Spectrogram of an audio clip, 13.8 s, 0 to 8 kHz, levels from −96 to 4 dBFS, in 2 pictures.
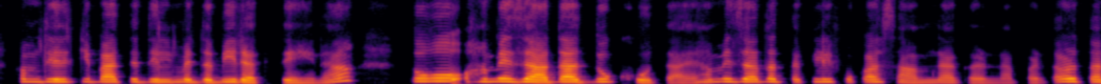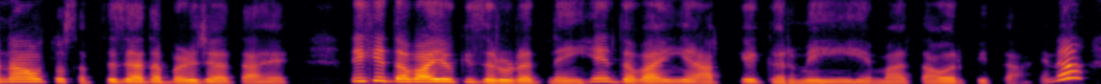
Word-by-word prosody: हम 260 -1 -5
दिल 250 0 +2
की 265 - -8
बातें 245 0 0
दिल 235 -1 -2
में 235 -1 +1
दबी 230 +1 +1
रखते 210 -2 -1
हैं 190 -1 -12
ना, 280 - -4 0.4
तो 295 +1 +3
हमें 275 +1 +2
ज़्यादा 245 -1 +6
दुःख 250 +3 -4
होता 200 -2 -4
है, 195 - -12
हमें 245 +4 -4
ज़्यादा 260 0 +2
तकलीफ़ों 250 0 -8
का 240 0 -1
सामना 215 -2 -9
करना 190 -2 -15
पड़ता 195 +5 -13
है - - +2
और - - +6
तनाव 255 +1 +2
तो 250 - 0
सबसे 220 -1 -3
ज़्यादा 225 -1 +2
बढ़ 220 0 +1
जाता 215 -1 -3
है। 210 -1 -9 0.4
देखिए, 335 +3 +2
दवाइयों 260 -3 +7
की 250 0 -8
ज़रूरत 220 -2 +2
नहीं 200 -1 -5
है, 285 +1 -1
दवाइयाँ 225 -3 -1
आपके 220 +3 -4
घर 205 -2 -8
में 205 0 -3
ही 215 +1 -5
है, 200 - -7
माता 200 +1 -9
और 200 -1 -1
पिता, 195 -1 -16
है 225 - -19
ना। 295 - +5
230 Hz, 215 wpm, -23 LUFS, 210-255 Hz, 0.4 s, दवाइयों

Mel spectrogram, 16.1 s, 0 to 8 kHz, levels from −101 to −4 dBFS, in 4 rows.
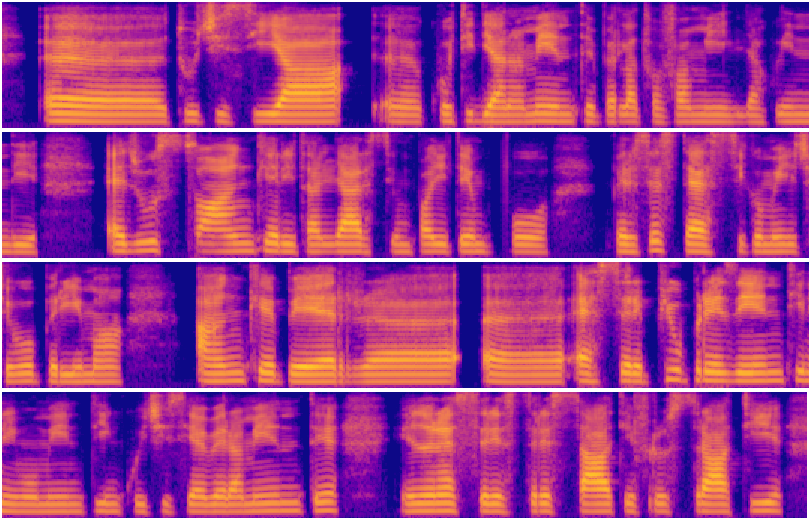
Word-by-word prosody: ehm, 170 -2 +3
tu 180 +2 -10
ci 175 0 0
sia, 170 +1 +4
ehm, 165 -1 -7
quotidianamente 175 0 -2
per 170 0 -7
la 170 - -2
tua 165 - -12
famiglia, 165 0 -7
quindi 170 0 -7 0.3
è 180 - +1
giusto 190 0 -3
anche 180 +2 +1
ritagliarsi 170 -1 0
un 170 - -9
po' 175 - -3
di 175 - -2
tempo 170 -1 -4 0.3
per 175 -1 -2
se 205 +4 -2
stessi, 175 -2 +5
come 170 -1 -4
dicevo 170 +1 -2
prima, 170 0 -3 0.4
anche 185 +1 +1
per, 170 -1 +4
ehm, 170 0 +1 0.6
essere 180 0 +3
più 225 -1 -5
presenti 190 0 +3
nei 185 -3 -3
momenti 170 +1 -6
in 175 - -8
cui 170 - -11
ci 175 - -2
sia 170 +2 0
veramente 180 +3 -2 0.3
e 175 - -3
non 185 0 +4
essere 180 -1 +3
stressati 175 +1 +3
e - - -6
frustrati 175 +1 0
175 Hz, 165 wpm, -23 LUFS, 170-180 Hz, 0.6 s, stessi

